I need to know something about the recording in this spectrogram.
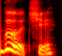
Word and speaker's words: Gucci: And that was You didn't pronounce that right. House of Gucci.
